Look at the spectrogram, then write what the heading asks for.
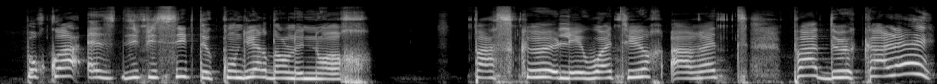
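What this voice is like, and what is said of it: Speaks with a noticeable accent. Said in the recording (French): “il a l'accent”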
